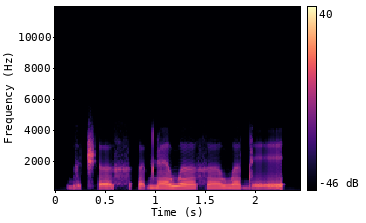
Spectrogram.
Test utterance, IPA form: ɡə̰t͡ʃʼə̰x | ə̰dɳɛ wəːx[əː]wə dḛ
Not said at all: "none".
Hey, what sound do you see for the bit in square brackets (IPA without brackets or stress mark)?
əː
